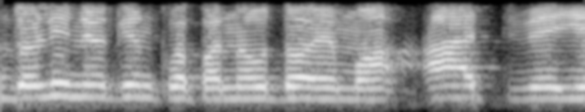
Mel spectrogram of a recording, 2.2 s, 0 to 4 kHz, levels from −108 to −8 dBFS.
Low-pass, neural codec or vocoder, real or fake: 3.6 kHz; none; real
